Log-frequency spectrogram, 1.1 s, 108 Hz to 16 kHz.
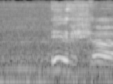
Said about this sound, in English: What it is, about 1 in the morning, man, driving. I'm on a day job. So y'all bear with the engine in the background. I'm cruising tonight.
